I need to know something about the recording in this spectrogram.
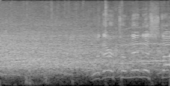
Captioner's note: crowd cheering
